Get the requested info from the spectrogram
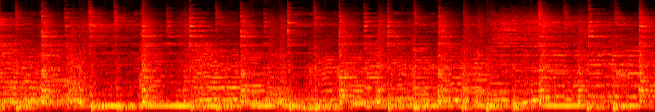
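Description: Live rock band playing an instrumental passage: electric guitar leads over bass guitar and a drum kit keeping a steady beat.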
